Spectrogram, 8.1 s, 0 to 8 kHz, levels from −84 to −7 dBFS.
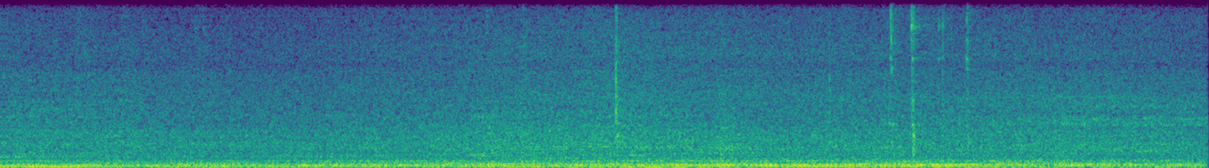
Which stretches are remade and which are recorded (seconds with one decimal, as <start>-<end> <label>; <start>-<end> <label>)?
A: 0.0-0.8 recorded; 0.8-3.4 remade; 3.4-5.2 recorded; 5.2-8.1 remade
